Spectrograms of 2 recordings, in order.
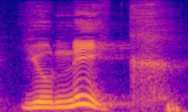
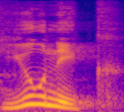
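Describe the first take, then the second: First: The stress is on the last syllable. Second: The stress is on the first syllable. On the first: The speaker calls it right. "The stress is on the last syllable in words like this" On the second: The speaker calls it wrong. "It is not unique"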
